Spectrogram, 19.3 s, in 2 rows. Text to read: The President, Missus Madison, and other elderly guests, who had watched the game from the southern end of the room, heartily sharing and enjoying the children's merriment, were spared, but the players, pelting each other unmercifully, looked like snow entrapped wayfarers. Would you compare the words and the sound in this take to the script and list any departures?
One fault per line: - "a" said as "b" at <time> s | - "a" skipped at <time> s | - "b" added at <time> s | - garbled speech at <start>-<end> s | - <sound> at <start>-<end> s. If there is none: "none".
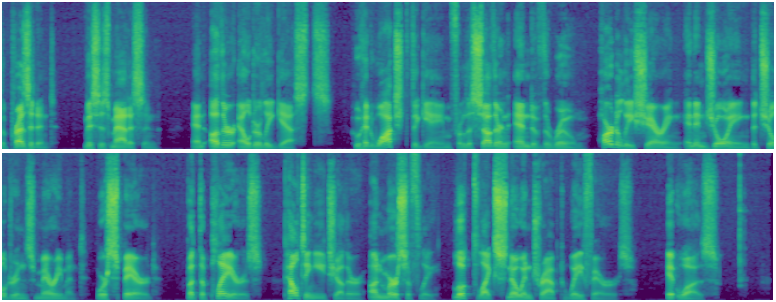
- "It was" added at 18.0 s
- sigh at 18.9-19.0 s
